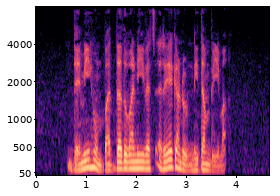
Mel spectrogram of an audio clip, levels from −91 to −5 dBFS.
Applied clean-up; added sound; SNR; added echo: none; none; none; none.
